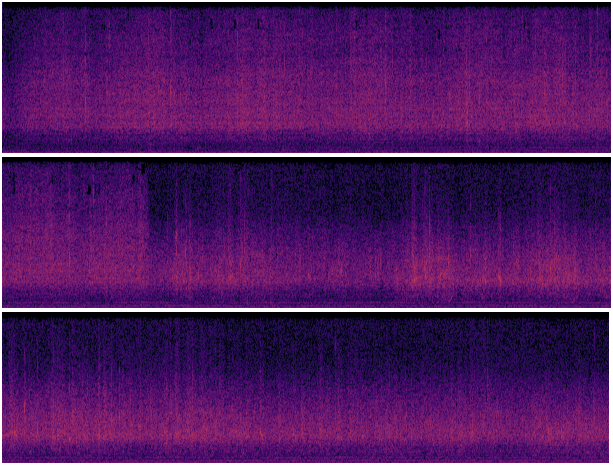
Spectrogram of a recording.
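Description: A wooden crate scrapes as it is dragged across the ground.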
